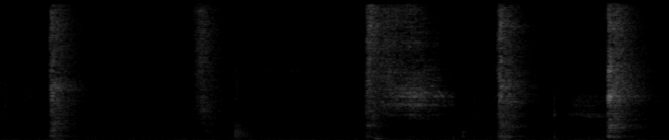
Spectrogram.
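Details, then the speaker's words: A female shelter cat with chronic coryza, vaccinated yearly, during a mild flare gives repeated short, snuffly nasal snorts and sniffles: feline upper respiratory infection with nasal congestion. "je ne sais pas si vous les entendez, c'est mon chat qui a une petite poussée de coryza. Comme c'est un chat de SPA, bah forcément, elle a un coryza chronique, hein."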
